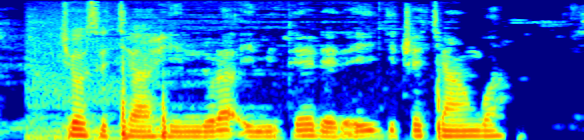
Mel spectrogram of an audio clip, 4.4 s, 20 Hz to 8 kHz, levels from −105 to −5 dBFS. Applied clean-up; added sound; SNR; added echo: classical method Wiener filter.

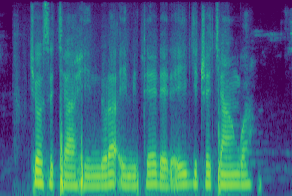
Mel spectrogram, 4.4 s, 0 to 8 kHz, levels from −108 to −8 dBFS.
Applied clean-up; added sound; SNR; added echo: neural separator model SepFormer DNS4.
